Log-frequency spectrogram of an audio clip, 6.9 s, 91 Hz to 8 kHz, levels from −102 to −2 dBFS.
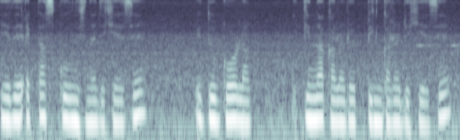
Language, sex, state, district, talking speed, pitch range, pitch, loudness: Nagamese, female, Nagaland, Dimapur, 140 wpm, 150-175 Hz, 165 Hz, -14 LUFS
